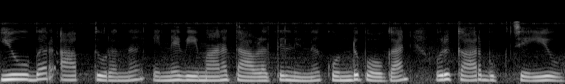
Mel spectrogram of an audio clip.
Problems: constant background noise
